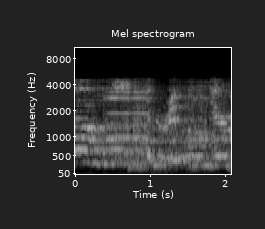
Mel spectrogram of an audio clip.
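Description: Acoustic guitar strummed live, with a voice singing over it.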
